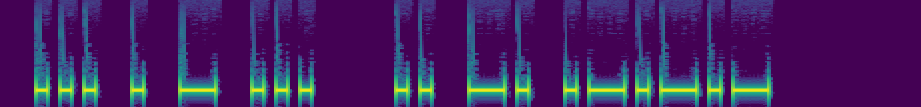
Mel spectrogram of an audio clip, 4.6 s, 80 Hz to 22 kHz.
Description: Morse code, heard as a keyed tone, about 20 wpm, 700 Hz. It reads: SETS IN.
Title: Difficult Sentences with Hints - 20wpm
